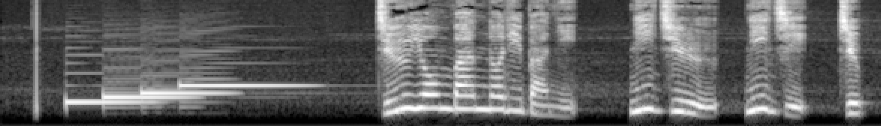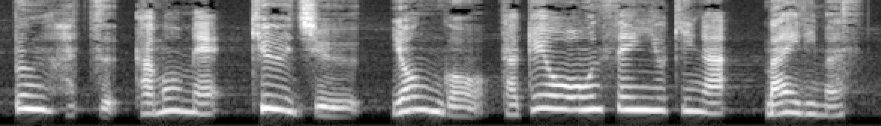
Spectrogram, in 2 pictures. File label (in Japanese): 長崎 西九州新幹線ホーム 自動放送, 14番のりば接近予告放送; かもめ94号 武雄温泉行き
